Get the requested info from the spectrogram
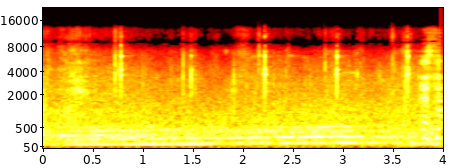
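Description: A motor vehicle's engine running steadily in the street: an even low hum that holds throughout, with a few faint ticks over it.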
